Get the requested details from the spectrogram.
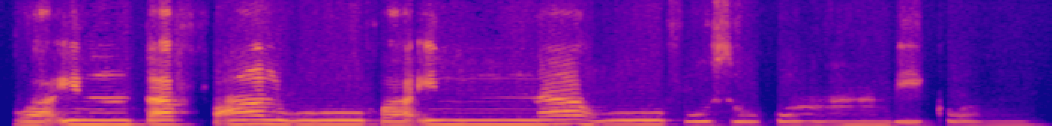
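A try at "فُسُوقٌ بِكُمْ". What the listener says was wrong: Sinnya panjang atau tidak, Ibu? Fusukum, sin dhamma, panjang ya. Fusukum, karena sinnya dhamma ketemu wawu, maka di situ harus panjang. Fusukum bikum.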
